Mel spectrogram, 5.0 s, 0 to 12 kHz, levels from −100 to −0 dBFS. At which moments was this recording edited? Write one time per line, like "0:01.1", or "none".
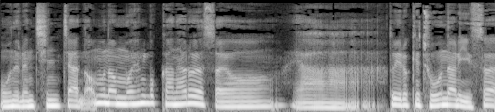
0:03.9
